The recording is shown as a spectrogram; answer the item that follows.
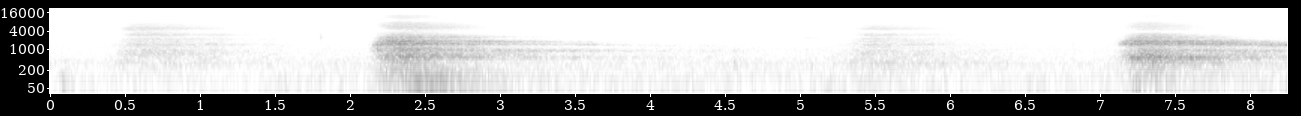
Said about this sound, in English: we're going to take 4 deep breaths. We're going to breathe in through our nose and exhale through our mouth.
